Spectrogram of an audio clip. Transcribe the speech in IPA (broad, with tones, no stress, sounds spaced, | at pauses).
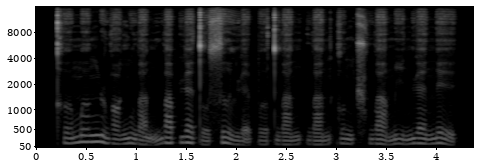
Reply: kʰ ɤ˧˥ m ɤ˥ ŋ ɻ w ɑ˧˥ ŋ l w a̰˨˩ n m w ä˥˧ p ɥ ɛ˥˩ t̪ o˩ ʊ̯ s ɹ̩˥˩ l ɥ ɛ̰˨˩ p ɤ˧˥ t̪ w a˧˥ n p w a˧˥ n k ʊ˥˧ ŋ ʈ͡ʂʰ w ä˥˧ m i˥˧ n̪ ɥ ɛ˥˧ n̪ e˥˩ ɪ̯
